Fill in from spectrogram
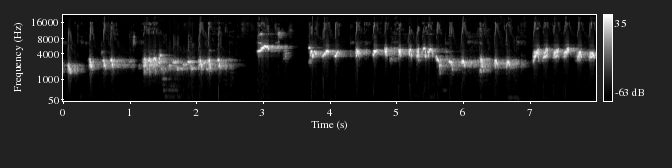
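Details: Female greater green leafbird calling to a male, used as therapy for a stressed or silent bird: bursts of buzzy chattering notes around mid pitch, then higher stuttered phrases, a brief piercing whistle, and a final run of rapid chirps.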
